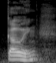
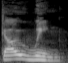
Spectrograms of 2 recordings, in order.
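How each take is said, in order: First: The two vowels join without a w sound. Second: A w sound links the two vowels. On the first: "if you look in the dictionary, we'll say it's just going" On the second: "they'll put in a w insertion between those two vowel sounds"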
